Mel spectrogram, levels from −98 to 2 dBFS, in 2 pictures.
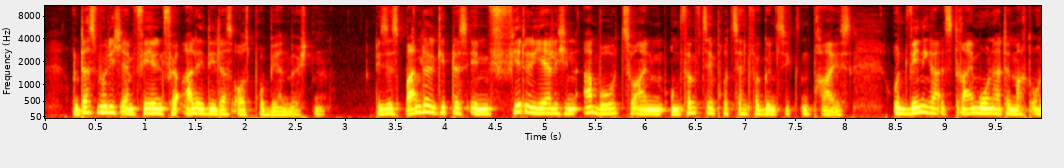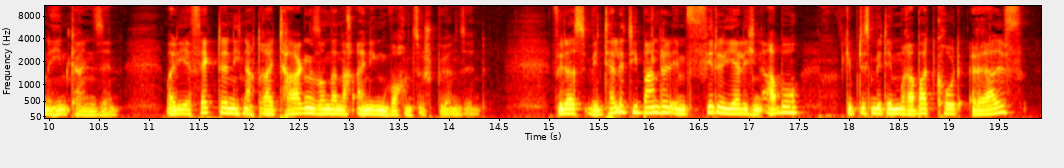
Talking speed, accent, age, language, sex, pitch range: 180 wpm, German, 40-59, German, male, 120-145 Hz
